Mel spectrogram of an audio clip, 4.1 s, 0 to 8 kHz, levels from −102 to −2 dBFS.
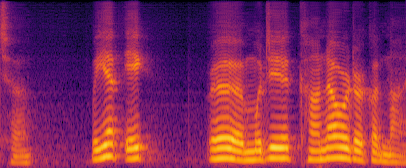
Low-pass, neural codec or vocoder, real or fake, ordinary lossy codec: none; codec, 16 kHz, 0.2 kbps, FocalCodec; fake; none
